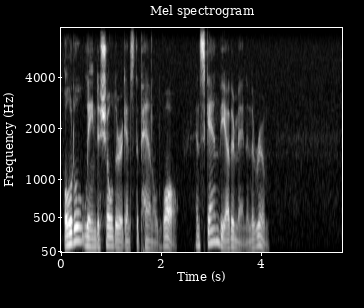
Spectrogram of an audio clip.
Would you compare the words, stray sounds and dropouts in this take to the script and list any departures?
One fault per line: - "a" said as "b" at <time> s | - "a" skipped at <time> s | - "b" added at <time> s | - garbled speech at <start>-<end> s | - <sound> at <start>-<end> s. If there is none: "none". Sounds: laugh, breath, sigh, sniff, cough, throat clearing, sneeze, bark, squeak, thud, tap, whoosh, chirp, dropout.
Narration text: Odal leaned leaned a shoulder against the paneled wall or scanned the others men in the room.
- "leaned" skipped at 0.7 s
- "or" said as "and" at 2.7 s
- "others" said as "other" at 3.3 s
